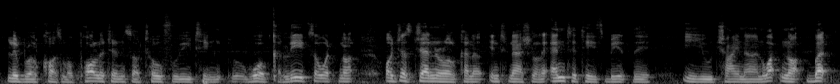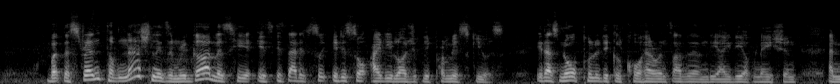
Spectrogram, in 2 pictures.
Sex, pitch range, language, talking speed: male, 125-155 Hz, English, 185 wpm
